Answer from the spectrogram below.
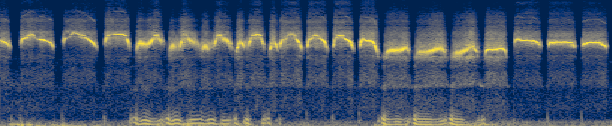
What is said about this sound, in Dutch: fazant.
